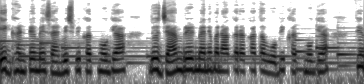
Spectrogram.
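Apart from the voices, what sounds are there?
No everyday noises stand out.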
